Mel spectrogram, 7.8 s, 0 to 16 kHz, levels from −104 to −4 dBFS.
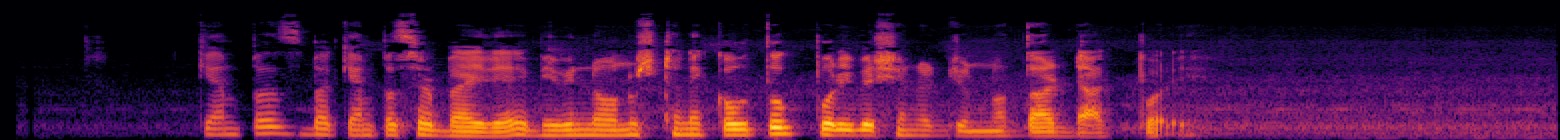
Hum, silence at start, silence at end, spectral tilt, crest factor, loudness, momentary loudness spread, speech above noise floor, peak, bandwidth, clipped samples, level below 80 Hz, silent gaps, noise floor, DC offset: none; 1 s; 1.9 s; -6.5 dB/octave; 20 dB; -25 LUFS; 15 LU; 50 dB; -6 dBFS; 9 kHz; under 0.1%; -74 dBFS; none; -74 dBFS; under 0.1%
